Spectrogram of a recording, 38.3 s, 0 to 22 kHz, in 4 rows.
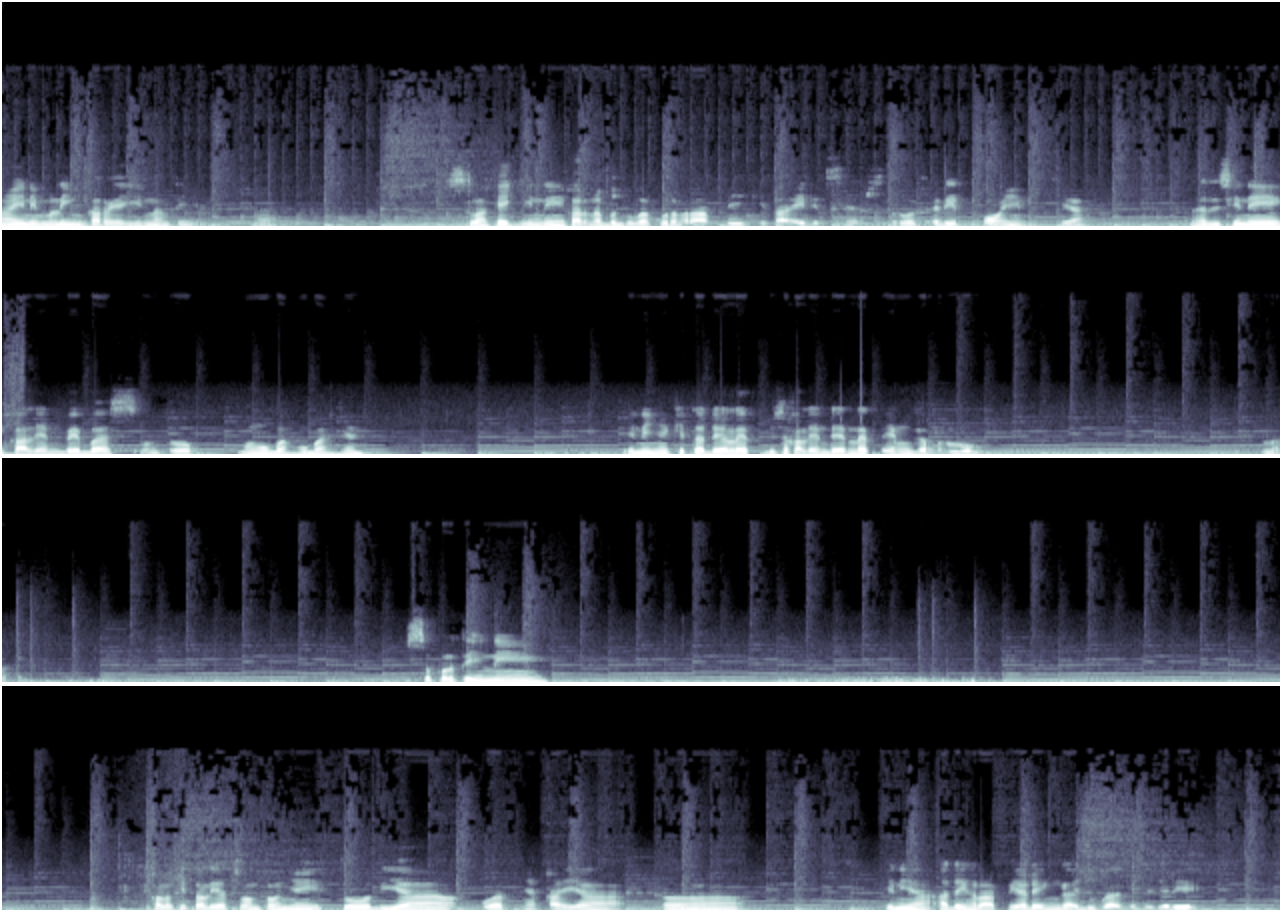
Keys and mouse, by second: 0.0 click, 0.9 click, 4.3 click, 5.5 click, 7.5 click, 8.8 click, 10.9 click, 12.3 right click, 13.2 click, 14.3 click, 15.7 click, 16.9 click, 18.4 click, 20.3 click, 21.7 click, 23.1 click, 24.5 click, 25.7 click, 27.1 click, 28.7 click, 29.8 click, 30.9 alt+Tab, 32.2 click, 34.5 click, 35.8 click, 37.4 alt+Tab.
